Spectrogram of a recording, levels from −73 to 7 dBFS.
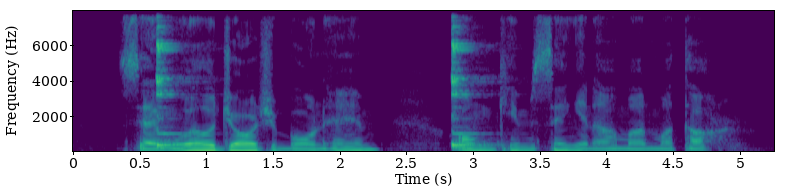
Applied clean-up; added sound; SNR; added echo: none; Cowbell; 4 dB; none.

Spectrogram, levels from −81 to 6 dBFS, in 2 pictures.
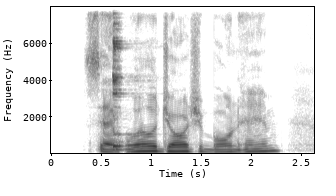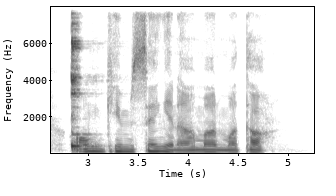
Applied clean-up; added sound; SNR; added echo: neural mask model RNNoise.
